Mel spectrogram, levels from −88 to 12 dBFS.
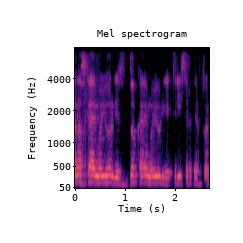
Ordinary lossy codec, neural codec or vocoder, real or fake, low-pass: Opus, 64 kbps; none; real; 7.2 kHz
